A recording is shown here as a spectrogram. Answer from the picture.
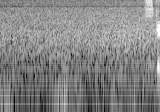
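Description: A steady rushing noise with no clear pattern, cut into near the end by the start of a spoken word.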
